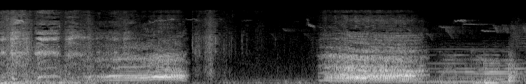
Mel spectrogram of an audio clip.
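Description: Bear growls and roars, in two bouts with a short pause between, the second louder and rougher, over background music.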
